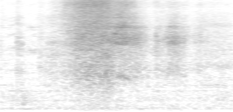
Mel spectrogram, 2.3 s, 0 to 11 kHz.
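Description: A sheet of 12x12 scrapbook paper sliding against the other sheets in a stack, making a soft, high hiss that swells for about a second, followed by a shorter brush near the end.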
